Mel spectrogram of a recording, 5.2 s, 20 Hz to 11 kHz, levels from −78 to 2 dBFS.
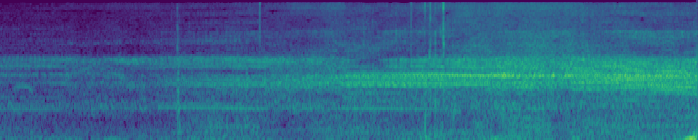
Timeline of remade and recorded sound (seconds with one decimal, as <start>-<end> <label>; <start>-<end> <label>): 0.0-0.5 recorded; 0.5-1.2 remade; 1.2-2.0 recorded; 2.0-2.6 remade; 2.6-3.7 recorded; 3.7-4.3 remade; 4.3-5.2 recorded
